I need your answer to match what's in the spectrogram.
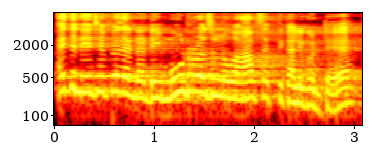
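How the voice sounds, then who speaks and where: A man's voice: sits high, animated, quick pace. A man preaching as a pastor, asking rhetorical questions and urging the congregation to answer aloud. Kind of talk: Telugu sermon on fasting prayer. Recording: echoey church hall reverb.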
